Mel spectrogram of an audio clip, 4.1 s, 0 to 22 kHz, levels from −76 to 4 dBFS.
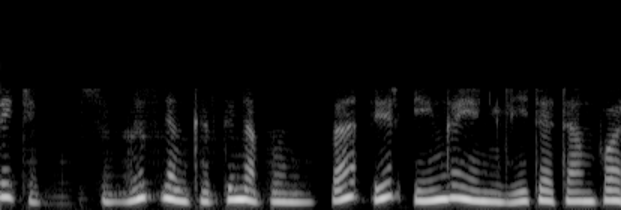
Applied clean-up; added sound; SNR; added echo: neural mask model DeepFilterNet 3.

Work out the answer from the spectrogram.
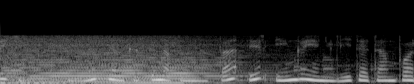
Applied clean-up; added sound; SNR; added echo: none; Brass instrument; 5 dB; none.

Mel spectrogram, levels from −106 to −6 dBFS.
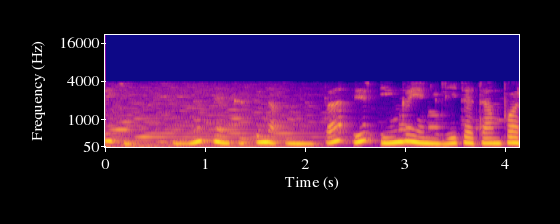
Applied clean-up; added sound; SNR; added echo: classical method log-MMSE.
